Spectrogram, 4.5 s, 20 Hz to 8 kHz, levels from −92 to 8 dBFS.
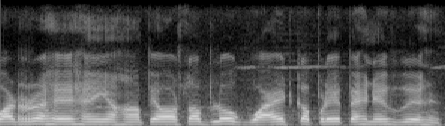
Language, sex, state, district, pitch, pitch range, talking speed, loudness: Hindi, male, Himachal Pradesh, Shimla, 160 Hz, 155-165 Hz, 175 wpm, -14 LUFS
